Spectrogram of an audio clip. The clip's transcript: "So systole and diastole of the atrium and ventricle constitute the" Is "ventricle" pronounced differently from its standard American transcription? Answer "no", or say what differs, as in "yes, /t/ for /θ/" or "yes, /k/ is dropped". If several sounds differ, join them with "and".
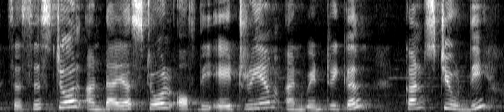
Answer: no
